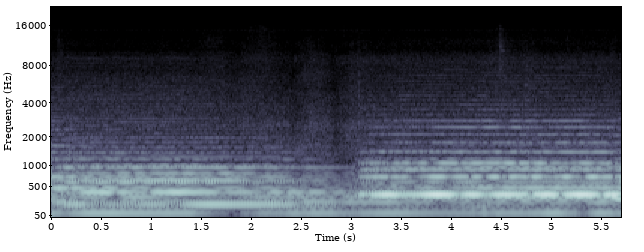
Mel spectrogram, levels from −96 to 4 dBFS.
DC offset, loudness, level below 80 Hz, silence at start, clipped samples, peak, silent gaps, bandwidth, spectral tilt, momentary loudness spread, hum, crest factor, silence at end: under 0.1%; -21 LUFS; -36 dBFS; 0 s; under 0.1%; -8 dBFS; none; 3.8 kHz; -10 dB/octave; 13 LU; none; 12 dB; 0 s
